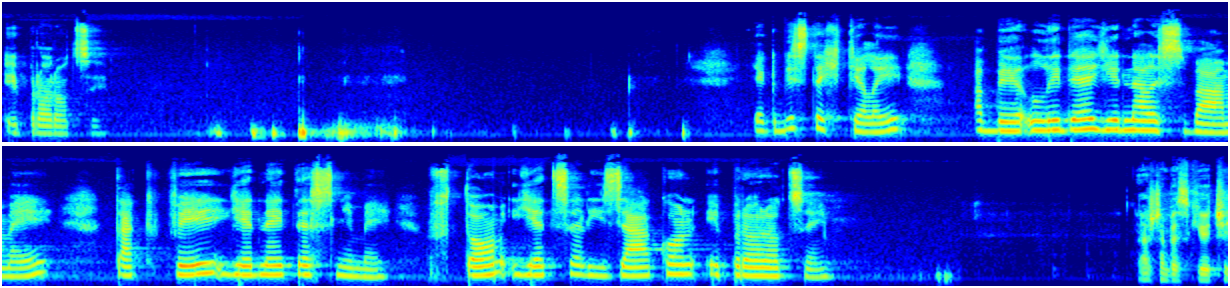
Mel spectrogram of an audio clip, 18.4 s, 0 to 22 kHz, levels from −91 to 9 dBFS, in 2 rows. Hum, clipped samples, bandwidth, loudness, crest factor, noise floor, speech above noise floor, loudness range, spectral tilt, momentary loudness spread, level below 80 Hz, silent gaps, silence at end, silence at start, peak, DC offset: none; under 0.1%; 17.5 kHz; -24 LUFS; 20 dB; -72 dBFS; 47 dB; 15 LU; -2 dB/octave; 20 LU; -72 dBFS; none; 0 s; 0 s; -6 dBFS; under 0.1%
